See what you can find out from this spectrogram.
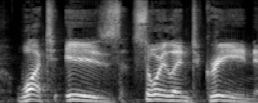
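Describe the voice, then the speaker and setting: A put-on character voice from a man, pitched fairly high. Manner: ominous, dramatic.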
